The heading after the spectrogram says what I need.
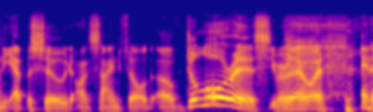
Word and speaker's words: Dolores: episode on Seinfeld of Dolores. You remember that one? And I was like, "Wait, what? I didn't get it. What did it rhyme with?" And my dad had to say clitoris.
